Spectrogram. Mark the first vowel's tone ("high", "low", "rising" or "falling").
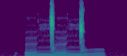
low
